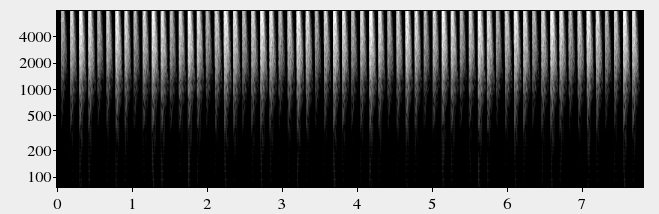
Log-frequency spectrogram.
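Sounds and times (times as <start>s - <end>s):
gentle hi-hats: 0.0s - 7.8s
shakers: 0.0s - 7.8s.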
